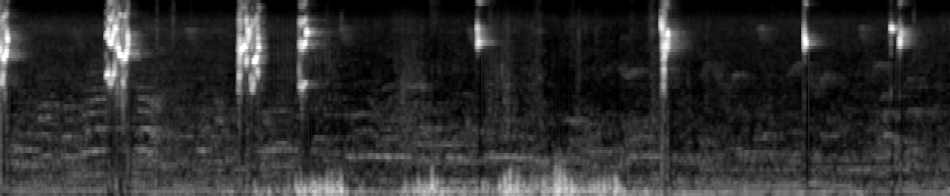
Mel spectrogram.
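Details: Lovebird kept in an old cage, starting to ngekek: piercing high chirps at irregular intervals, several short and clipped, with low muffled rumbling and handling noise between them in the middle.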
